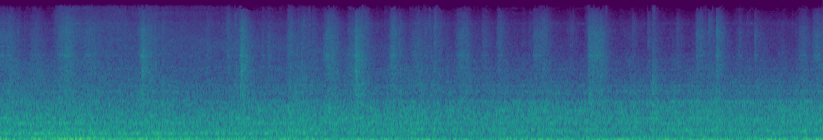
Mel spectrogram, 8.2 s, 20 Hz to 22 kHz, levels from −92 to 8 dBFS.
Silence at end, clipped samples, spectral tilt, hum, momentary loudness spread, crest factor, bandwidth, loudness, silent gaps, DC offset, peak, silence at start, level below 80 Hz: 0 s; under 0.1%; -5.5 dB/octave; none; 5 LU; 16 dB; 18.5 kHz; -31 LUFS; none; under 0.1%; -12 dBFS; 0 s; -32 dBFS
